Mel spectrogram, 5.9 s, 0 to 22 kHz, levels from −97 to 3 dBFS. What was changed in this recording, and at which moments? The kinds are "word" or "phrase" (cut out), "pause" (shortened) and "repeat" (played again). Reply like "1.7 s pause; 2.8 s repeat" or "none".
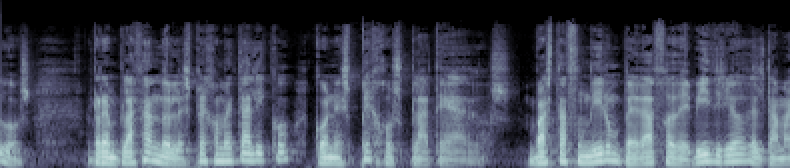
2.3 s pause; 3.9 s pause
